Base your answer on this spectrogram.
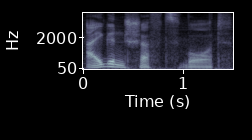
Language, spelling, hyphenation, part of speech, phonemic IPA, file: German, Eigenschaftswort, Ei‧gen‧schafts‧wort, noun, /ˈaɪ̯ɡn̩ʃaft͡sˌvɔʁt/, De-Eigenschaftswort.ogg
- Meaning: adjective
